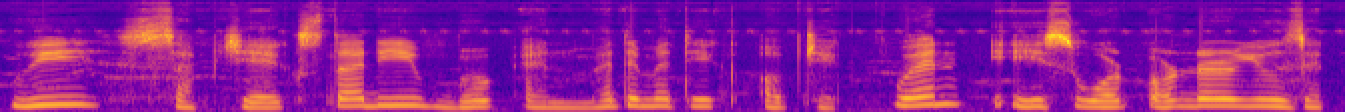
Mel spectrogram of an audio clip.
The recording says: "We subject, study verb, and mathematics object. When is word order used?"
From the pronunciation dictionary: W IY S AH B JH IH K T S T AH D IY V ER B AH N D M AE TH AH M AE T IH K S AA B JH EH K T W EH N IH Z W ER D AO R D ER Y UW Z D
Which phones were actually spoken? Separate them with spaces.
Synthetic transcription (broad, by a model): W IY S AH B JH IH K T S T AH D IY B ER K AH N D M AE T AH M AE T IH K AA B JH EH K T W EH N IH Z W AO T AO R D ER Y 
